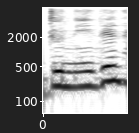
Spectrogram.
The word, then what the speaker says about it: Dunedin: No, I ended up in Dunedin. Is that how you say it? Oh, Dunedin?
